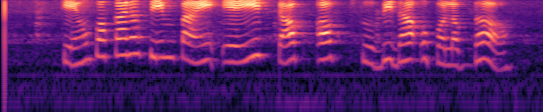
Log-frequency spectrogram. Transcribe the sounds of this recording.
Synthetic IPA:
keũpɔkaɾɔsimpaĩʔeiʈɔpɔp̚subid̪ʱaʔupɔlɔb̚d̪ʱɔ

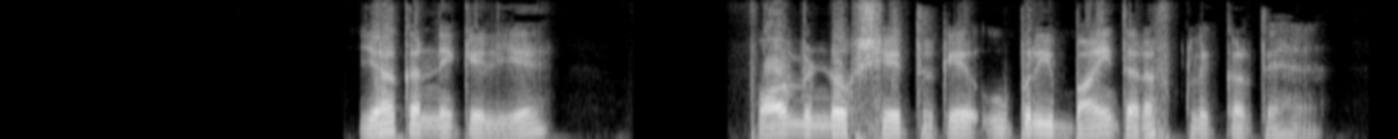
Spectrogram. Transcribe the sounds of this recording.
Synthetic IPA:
jɐɦkɐɾnekelie | fɔːɾmʋɪ̃ɳɖoːkʃeːt̪ɾəkeʔuːpɾibãːĩt̪ɐɾəfklɪkːɐɾt̪eɦɛ̰̃ː

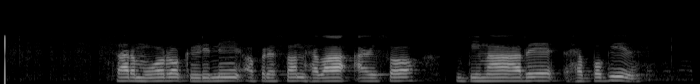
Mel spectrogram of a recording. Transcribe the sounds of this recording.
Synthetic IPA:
saɾmuɔɾɔkiɽiniɔpɾesɔnɦeβaːjusɔ | bimaɾehebɔk̬i

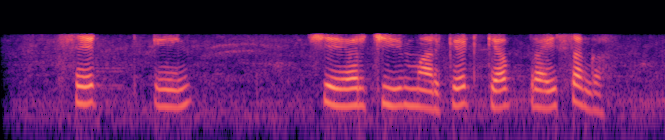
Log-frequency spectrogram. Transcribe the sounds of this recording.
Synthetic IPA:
seʈ | in | ɕejəɾt͡ɕimaɾkeʈkapːɾajsːãŋɡa

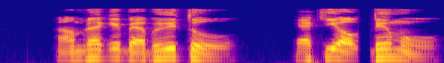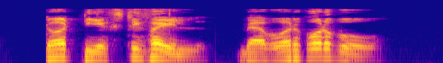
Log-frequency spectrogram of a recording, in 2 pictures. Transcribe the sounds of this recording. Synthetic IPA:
amɾakebɛboɦit̪o | ɛkiɔk̚ɖemo | ɖɔʈ̚ʈieksʈipʰajl | bɛboɦaɾkoɾbo

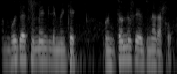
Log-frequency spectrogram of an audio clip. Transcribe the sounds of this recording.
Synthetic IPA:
ambud͡ʒasemẽɳʈlimiʈeɖ̚ | ɡunt̪ɔnːukejod͡ʒɔnaɾakʰo̰

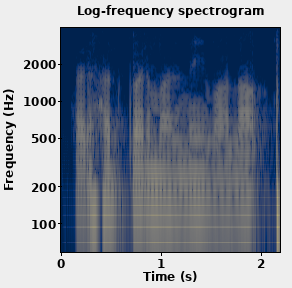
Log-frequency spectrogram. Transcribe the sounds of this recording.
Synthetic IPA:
sɐɾɦəd̪pɐɾmɐɾneʋaːlaː

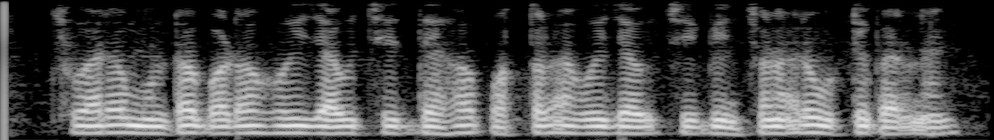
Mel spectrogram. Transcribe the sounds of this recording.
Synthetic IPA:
t͡ʃʰuaɾɔmuɳʈɔbɔɽɔɦojd͡ʒawt͡ʃʰid̪eɦɔpɔt̪ɔɽa̰ɦojd͡ʒawt͡ʃʰibint͡ʃɔɽ̃aɾɔuʈipaɾɔnaĩ

